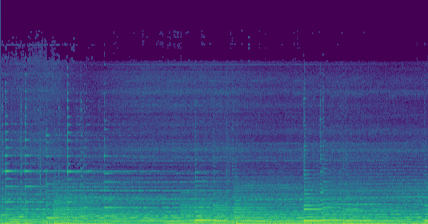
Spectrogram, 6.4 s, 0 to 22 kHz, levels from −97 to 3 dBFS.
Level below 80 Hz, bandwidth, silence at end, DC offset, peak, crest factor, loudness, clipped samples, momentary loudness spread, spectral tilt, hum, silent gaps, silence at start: -20 dBFS; 12.5 kHz; 0 s; under 0.1%; -4 dBFS; 14 dB; -19 LUFS; under 0.1%; 6 LU; -8 dB/octave; none; none; 0 s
